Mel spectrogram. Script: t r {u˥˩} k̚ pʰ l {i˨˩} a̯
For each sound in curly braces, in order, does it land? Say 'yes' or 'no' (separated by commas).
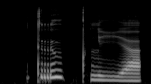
no, yes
